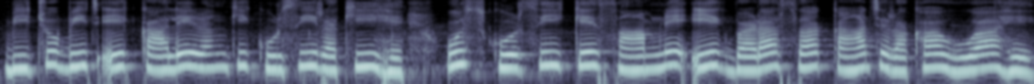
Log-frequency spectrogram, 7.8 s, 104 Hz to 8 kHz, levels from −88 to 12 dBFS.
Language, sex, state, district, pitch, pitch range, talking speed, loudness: Hindi, female, Rajasthan, Churu, 245 Hz, 225-265 Hz, 155 wpm, -13 LUFS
